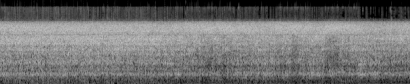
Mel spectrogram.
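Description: Fresh mint leaves sizzling in hot oil with whole spices: a loud, steady hiss.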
